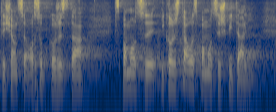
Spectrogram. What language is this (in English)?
Polish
